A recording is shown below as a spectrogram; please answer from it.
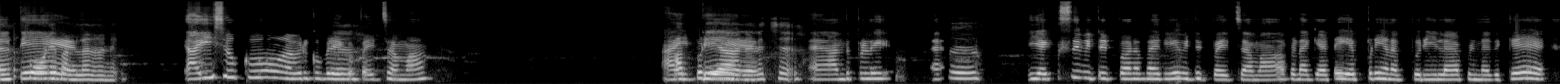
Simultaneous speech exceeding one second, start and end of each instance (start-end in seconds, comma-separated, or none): none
